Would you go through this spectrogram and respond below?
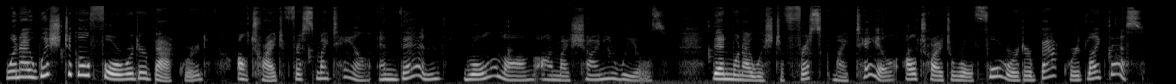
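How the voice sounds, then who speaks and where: A woman voicing an eager young male wooden toy horse in a storybook reading, talking high and full of wonder. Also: big pitch swings, unhurried, dark tone, no room sound. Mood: pleased.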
